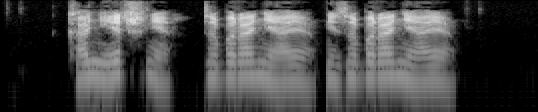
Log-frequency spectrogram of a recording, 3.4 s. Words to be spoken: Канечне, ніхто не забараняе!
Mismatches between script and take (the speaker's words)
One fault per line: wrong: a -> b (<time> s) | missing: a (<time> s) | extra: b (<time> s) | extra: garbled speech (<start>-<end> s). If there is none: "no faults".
wrong: ніхто -> забараняе (1.3 s)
